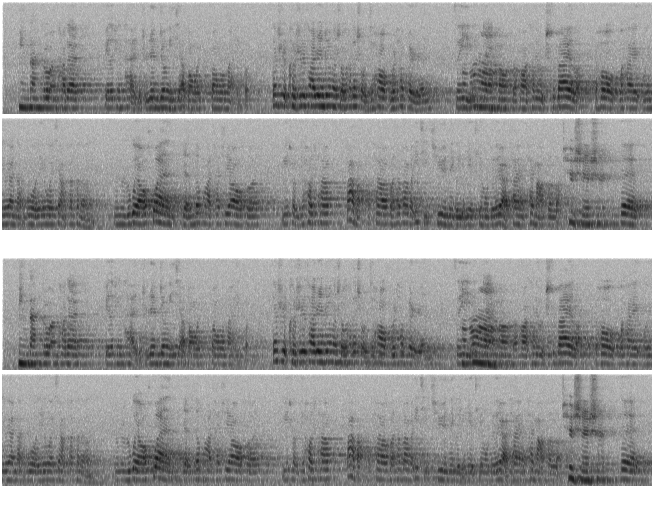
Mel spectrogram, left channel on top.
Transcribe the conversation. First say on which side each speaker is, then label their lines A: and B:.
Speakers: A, on the right (about 65°); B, on the left (about 45°).
A: 明白。
B: 说完他在别的平台就是认证一下，帮我帮我买一个。但是可是他认证的时候，他的手机号不是他本人，所以这样的话他就失败了。
A: 嗯，
B: 然后我还我有点难过，因为我想他可能就是如果要换人的话，他需要和因为手机号是他爸爸，他要和他爸爸一起去那个营业厅，我觉得有点儿太太麻烦了。
A: 确实是。
B: 对，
